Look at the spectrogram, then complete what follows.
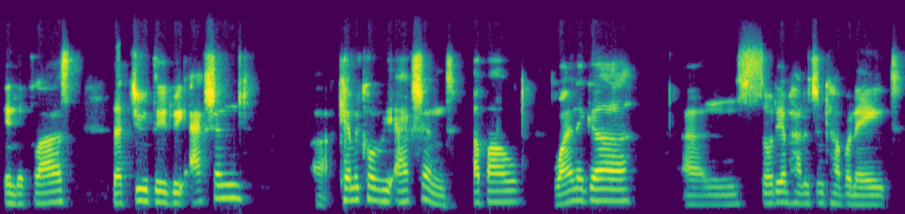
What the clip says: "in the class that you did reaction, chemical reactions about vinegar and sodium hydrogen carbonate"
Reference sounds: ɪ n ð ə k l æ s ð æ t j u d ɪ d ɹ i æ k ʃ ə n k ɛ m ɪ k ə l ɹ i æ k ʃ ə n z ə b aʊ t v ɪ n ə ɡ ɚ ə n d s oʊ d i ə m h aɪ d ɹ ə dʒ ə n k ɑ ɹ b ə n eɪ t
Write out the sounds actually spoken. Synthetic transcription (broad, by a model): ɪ n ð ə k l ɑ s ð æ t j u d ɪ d ɹ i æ k ʃ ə n k ɛ m ɪ k ə l ɹ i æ k ʃ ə n ə b aʊ t w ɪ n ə ɡ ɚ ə n s oʊ d i ə m h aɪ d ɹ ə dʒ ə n k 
